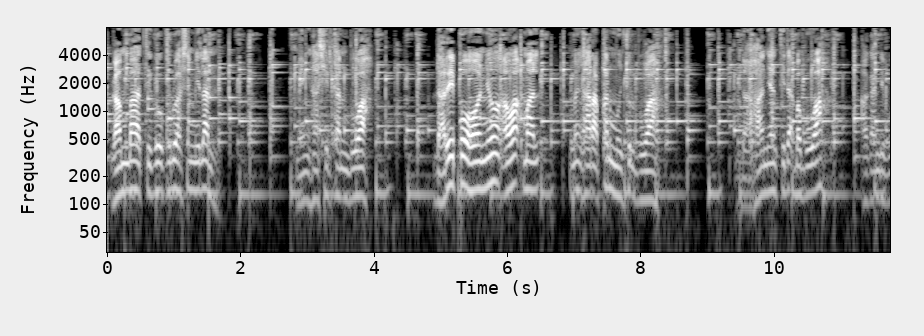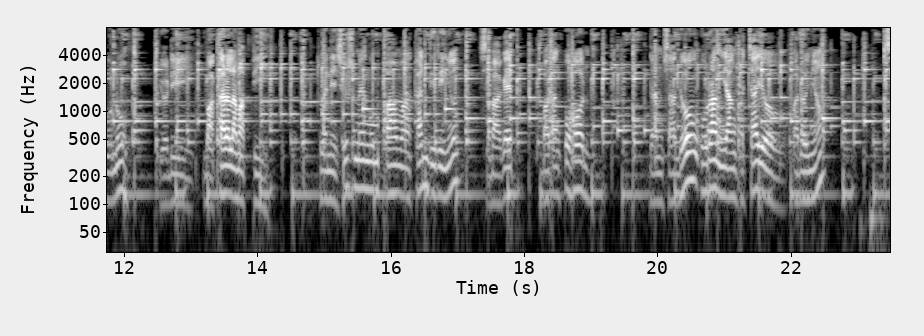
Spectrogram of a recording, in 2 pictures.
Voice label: good news minangkabau muko muko; kaba ilo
